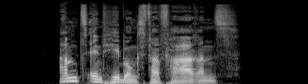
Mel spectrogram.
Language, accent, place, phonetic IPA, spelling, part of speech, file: German, Germany, Berlin, [ˈamt͡sʔɛntheːbʊŋsfɛɐ̯ˌfaːʁəns], Amtsenthebungsverfahrens, noun, De-Amtsenthebungsverfahrens.ogg
- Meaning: genitive singular of Amtsenthebungsverfahren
